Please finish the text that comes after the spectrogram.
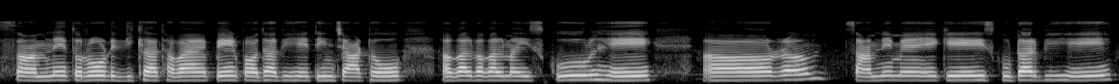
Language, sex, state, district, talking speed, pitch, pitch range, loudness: Hindi, female, Chhattisgarh, Korba, 120 wpm, 195 Hz, 190-205 Hz, -15 LUFS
